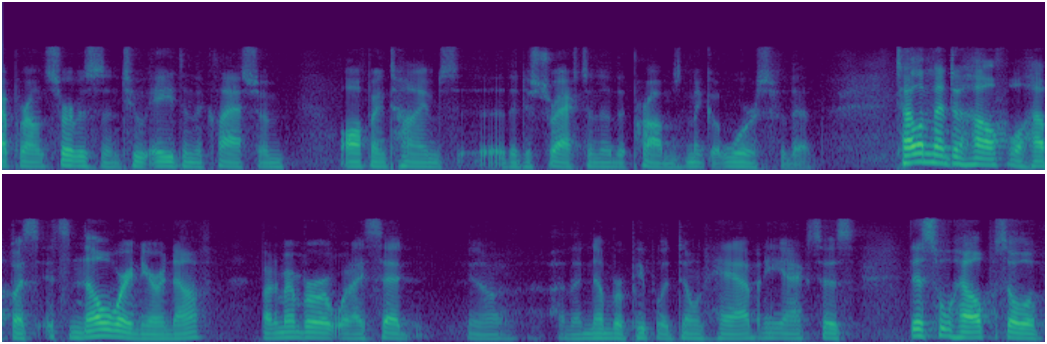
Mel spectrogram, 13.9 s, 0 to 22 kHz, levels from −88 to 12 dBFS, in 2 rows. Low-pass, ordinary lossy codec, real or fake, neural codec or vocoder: 7.2 kHz; MP3, 64 kbps; fake; codec, 16 kHz, 0.8 kbps, ZipCodec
